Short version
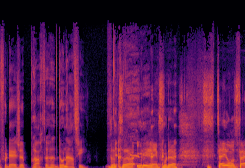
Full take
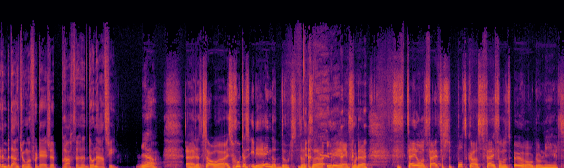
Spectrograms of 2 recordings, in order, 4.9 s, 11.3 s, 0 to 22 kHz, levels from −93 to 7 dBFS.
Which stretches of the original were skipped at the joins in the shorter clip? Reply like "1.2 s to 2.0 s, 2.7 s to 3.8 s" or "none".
2.7 s to 5.9 s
